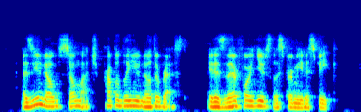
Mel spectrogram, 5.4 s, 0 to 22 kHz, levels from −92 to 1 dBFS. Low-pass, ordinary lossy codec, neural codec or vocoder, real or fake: 7.2 kHz; Opus, 32 kbps; none; real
